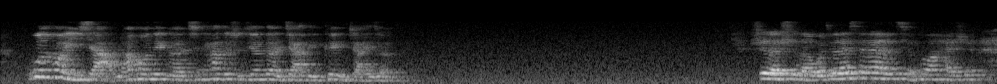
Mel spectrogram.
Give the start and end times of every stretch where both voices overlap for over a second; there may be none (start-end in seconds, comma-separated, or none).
none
